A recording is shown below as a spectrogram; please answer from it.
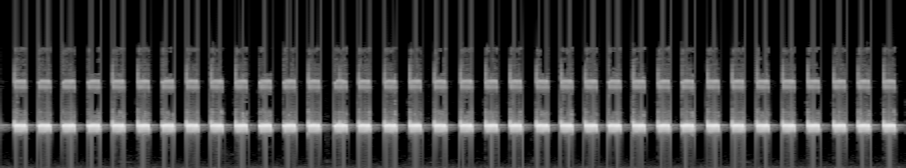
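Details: A male cricket calls on a summer evening with crisp, high, evenly repeated chirps, close to four a second, loud and regular against complete quiet.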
